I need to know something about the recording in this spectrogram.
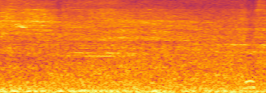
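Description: Cars of a Norfolk Southern intermodal freight train rolling past close by: a steady, loud rumble and rattle of steel wheels on the rails.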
